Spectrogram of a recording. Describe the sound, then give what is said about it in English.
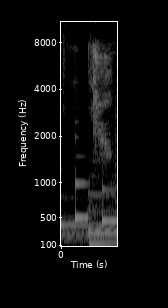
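A dog whines in high, drawn-out tones, one sustained cry followed by a louder, broader whimper, with no voices over it; the female dog wants desperately to be let in. “Um, I apologize about my dog in the background.”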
